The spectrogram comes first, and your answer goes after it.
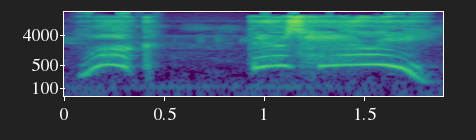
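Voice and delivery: put-on high excited boy's shout. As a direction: call out to the dog, loud and high. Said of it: "shouted Tom".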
